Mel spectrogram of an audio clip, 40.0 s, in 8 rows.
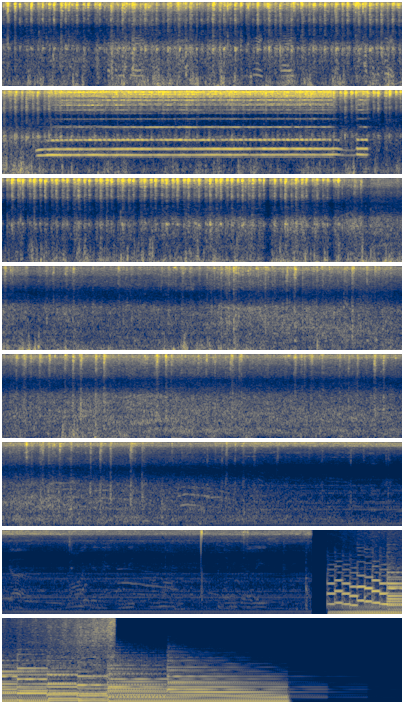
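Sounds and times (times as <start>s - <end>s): wheel clatter: 0.0s - 6.6s, 9.3s - 28.5s
train rumbling along track: 0.0s - 30.0s
steam locomotive whistle: 5.4s - 9.7s.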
